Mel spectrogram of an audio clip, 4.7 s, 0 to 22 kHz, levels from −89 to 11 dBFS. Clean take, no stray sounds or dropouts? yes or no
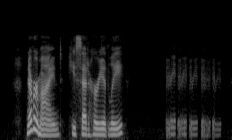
no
